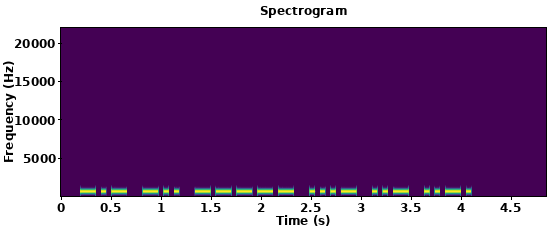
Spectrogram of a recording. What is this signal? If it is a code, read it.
Morse code, heard as a keyed tone, about 23 wpm, 700 Hz. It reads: KD0VUF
